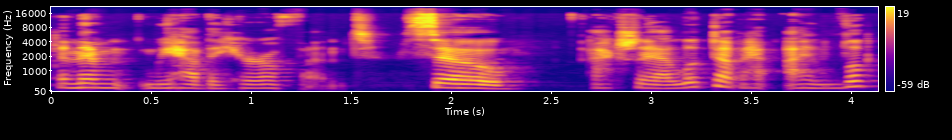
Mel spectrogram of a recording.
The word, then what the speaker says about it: hierophant: you for things and then we have the herant so actually I looked up I looked up online how to pronounce this it's like hierophant that's what it says I I hear it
